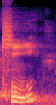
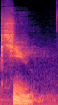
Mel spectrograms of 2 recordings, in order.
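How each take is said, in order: First: The letter name is said like 'kee'. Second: The letter name is said like 'kyoo'. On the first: The speaker calls it wrong. "Here in Indonesia, you pronounce it ki" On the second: The speaker calls it right. "in English, we want to make sure we pronounce this correctly"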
